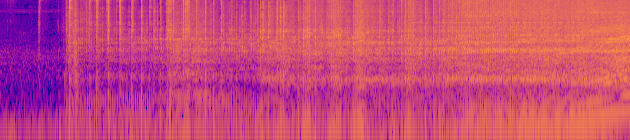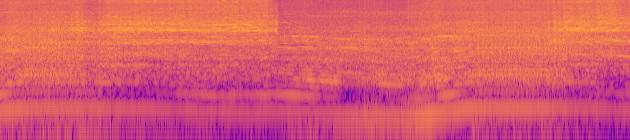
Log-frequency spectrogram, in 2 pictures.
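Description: A petrol cut-off saw engine starts with a pull and runs with a loud rattle.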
